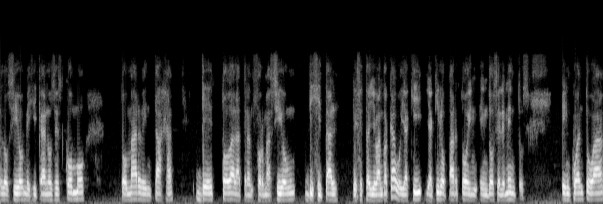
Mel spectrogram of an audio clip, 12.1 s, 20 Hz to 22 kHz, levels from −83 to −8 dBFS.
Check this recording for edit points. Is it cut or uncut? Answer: uncut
